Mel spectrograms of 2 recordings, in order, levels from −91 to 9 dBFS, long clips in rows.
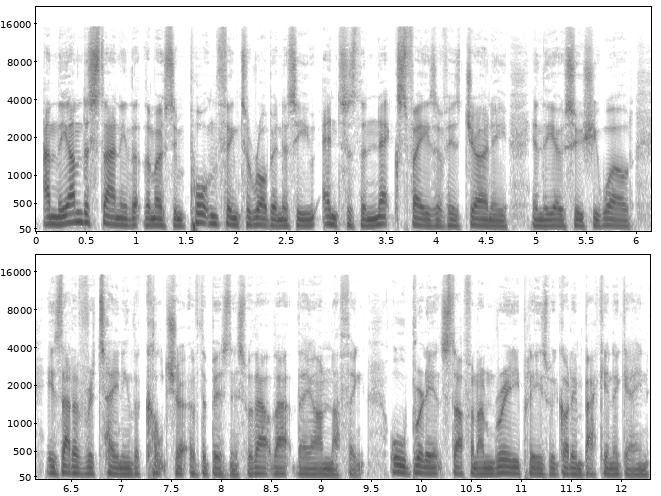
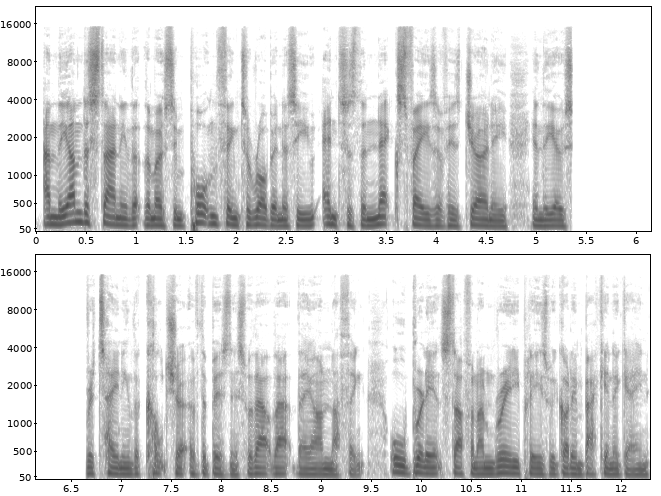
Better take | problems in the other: first | audio cutting out; at 5.5 s for 1.5 s

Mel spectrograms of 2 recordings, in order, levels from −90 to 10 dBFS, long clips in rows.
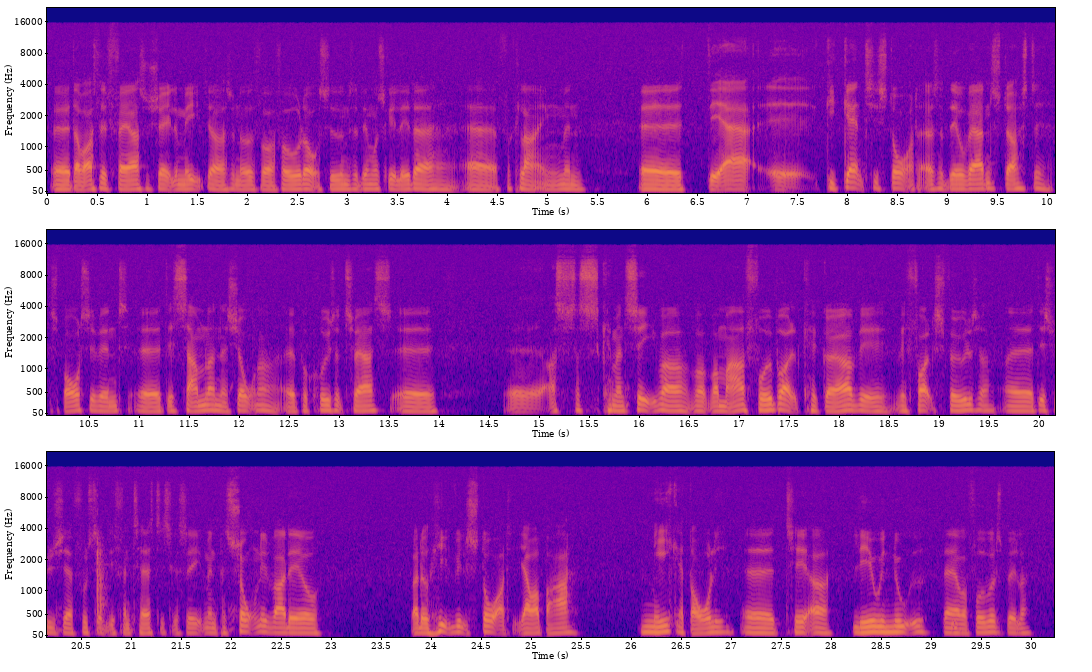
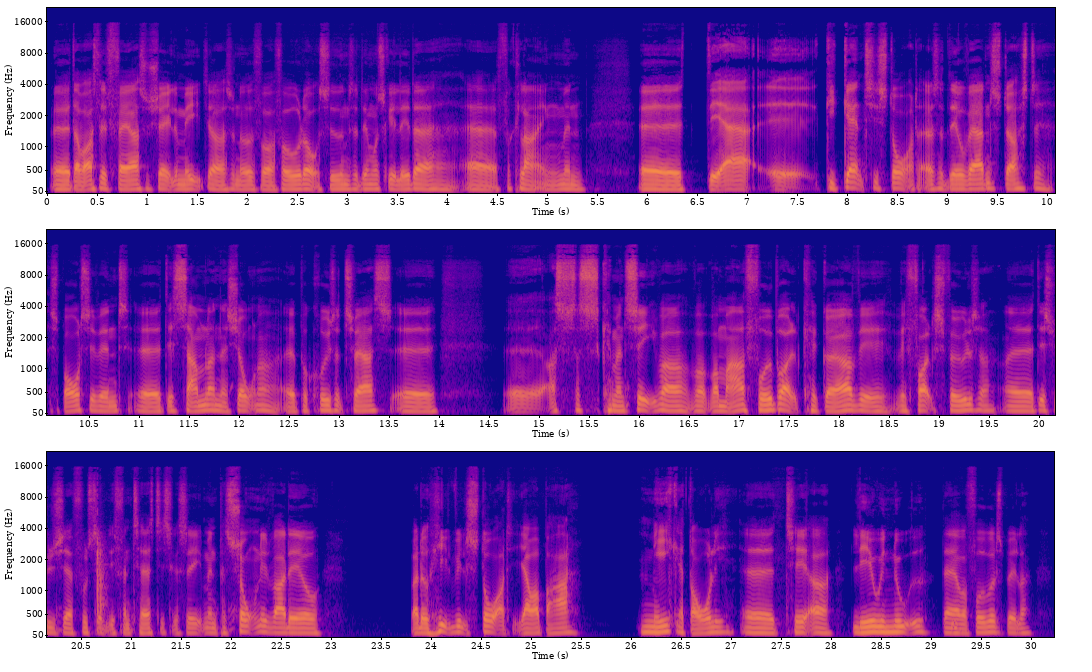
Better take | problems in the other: second | hiss; noticeable; throughout; 15 dB below the speech

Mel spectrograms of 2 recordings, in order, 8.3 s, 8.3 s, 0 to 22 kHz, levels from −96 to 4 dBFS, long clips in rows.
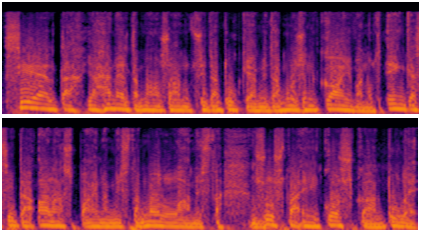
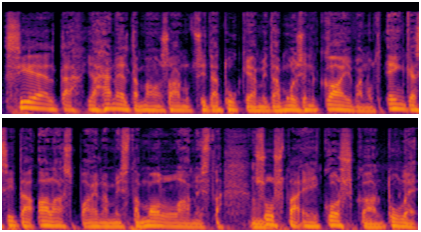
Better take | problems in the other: second | distortion; heavy; 7 dB below the speech

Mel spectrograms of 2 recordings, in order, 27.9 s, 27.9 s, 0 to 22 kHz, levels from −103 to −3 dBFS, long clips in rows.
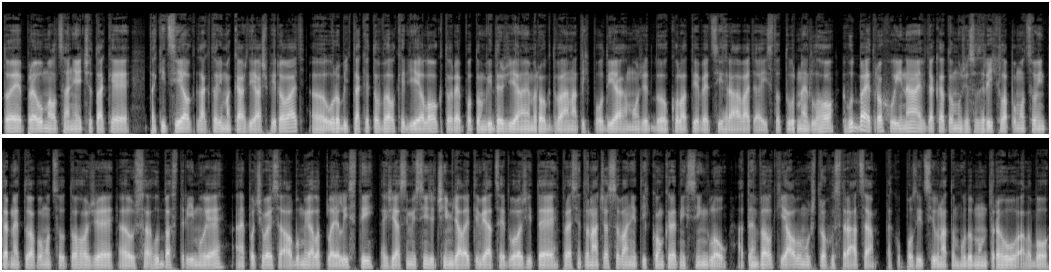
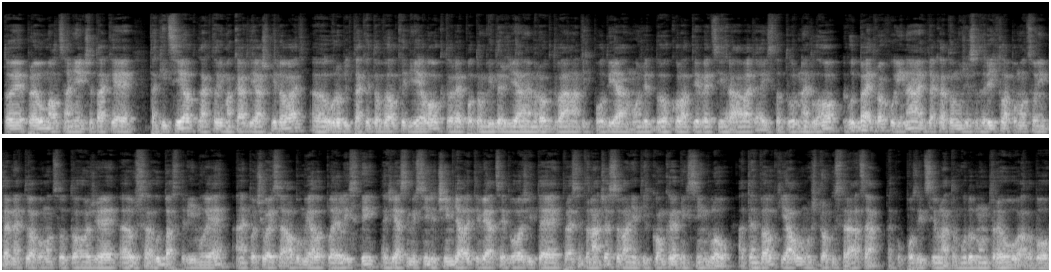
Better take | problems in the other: first | room echo; noticeable; dies away in 0.3 s // off-mic speech; far

